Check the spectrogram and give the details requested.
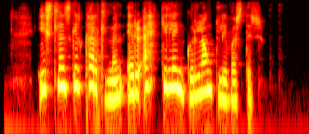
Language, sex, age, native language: Icelandic, female, 30-39, Icelandic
